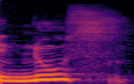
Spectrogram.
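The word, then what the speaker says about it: Noûs: Alors, non pas « nous », le pronom personnel avec un « s » muet, mais « nous » avec le « s » prononcé, donc, et un accent circonflexe sur le « u ».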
